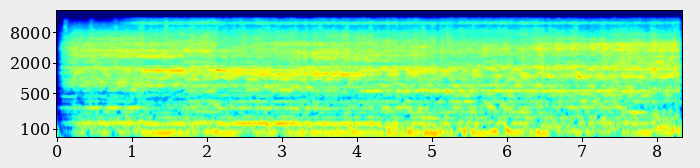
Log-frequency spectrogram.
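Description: Cordless jigsaw running steadily as it cuts through the thin painted sheet metal of a van's side wall. It starts at once and holds an even pitch throughout.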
